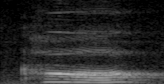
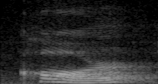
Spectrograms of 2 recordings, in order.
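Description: First: It is said with an English accent. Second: It is said with an American accent. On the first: "in most of England" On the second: "in most of the United States"

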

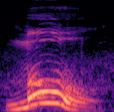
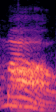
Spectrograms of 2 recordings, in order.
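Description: First: The vowel rhymes with the vowel in ball. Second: The vowel differs from the vowel in ball. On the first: The speaker calls it right. "Ball. Ball. Mall" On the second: The speaker calls it wrong. "Not Mal"

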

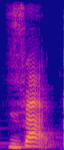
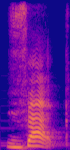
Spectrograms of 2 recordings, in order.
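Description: First: The letter is said as zed, British style. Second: The same.

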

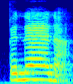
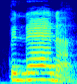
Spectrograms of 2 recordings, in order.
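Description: No difference in how they are said.

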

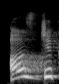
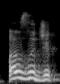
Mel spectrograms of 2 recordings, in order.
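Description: First: No vowel is heard between z and c. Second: An ı vowel is heard between z and c. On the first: The speaker calls it wrong. "Azcık mı diyorsun" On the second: The speaker calls it right. "Azıcık diyorsun"

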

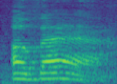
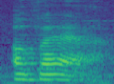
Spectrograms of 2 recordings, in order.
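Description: No difference in how they are said.

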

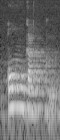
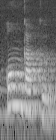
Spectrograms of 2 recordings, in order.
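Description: Both takes have the same delivery.

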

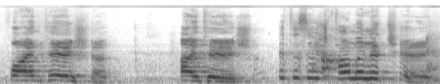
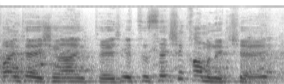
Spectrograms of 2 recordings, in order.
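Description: First: The words are said slowly, one by one. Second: The words are said quickly and run together. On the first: The speaker calls it right. "Tane tane söyleyeceğim" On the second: The speaker calls it wrong. "hızlı konuştum"

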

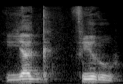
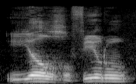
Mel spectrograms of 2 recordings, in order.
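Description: First: It uses a hard English g. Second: It uses a throaty gh sound. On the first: The speaker calls it wrong. "So you won't be saying yaghfiru" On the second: The speaker calls it right. "It's a gh from the top of the throat"

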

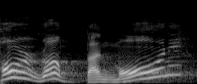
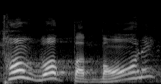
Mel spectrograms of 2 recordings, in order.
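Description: First: It is said slowly. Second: It is said at normal speed.

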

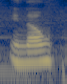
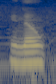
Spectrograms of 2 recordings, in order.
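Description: No difference in how they are said.

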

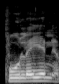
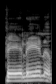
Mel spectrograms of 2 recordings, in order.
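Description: First: The first vowel sounds like 'u'. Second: The first vowel sounds like 'e'. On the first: It means the rightful owners of the soil. The speaker calls it right. "പുലയൻ എന്നാണ്" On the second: The speaker calls it wrong. "പെലയൻ എന്നല്ല"

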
